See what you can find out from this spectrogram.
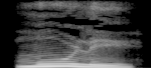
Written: ಮೊಳೆ

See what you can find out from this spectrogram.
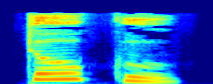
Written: ಠೋಕು

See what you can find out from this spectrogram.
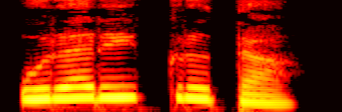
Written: ಉರರೀಕೃತ

